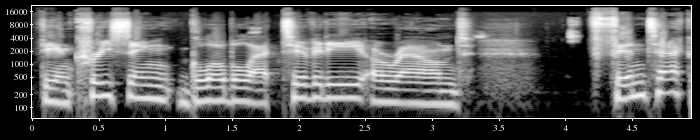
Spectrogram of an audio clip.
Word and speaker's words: fintech: increasing Global activity around fintech or fine Tech I think I've been saying it wrong Marie it's fine Tech right Finance technology right I always say fintech like shark fin all right so Finch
